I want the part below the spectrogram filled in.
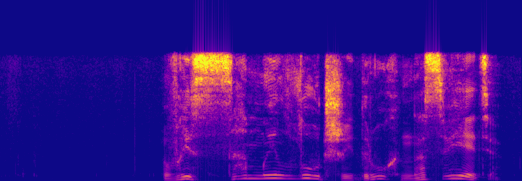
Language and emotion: Russian, positive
